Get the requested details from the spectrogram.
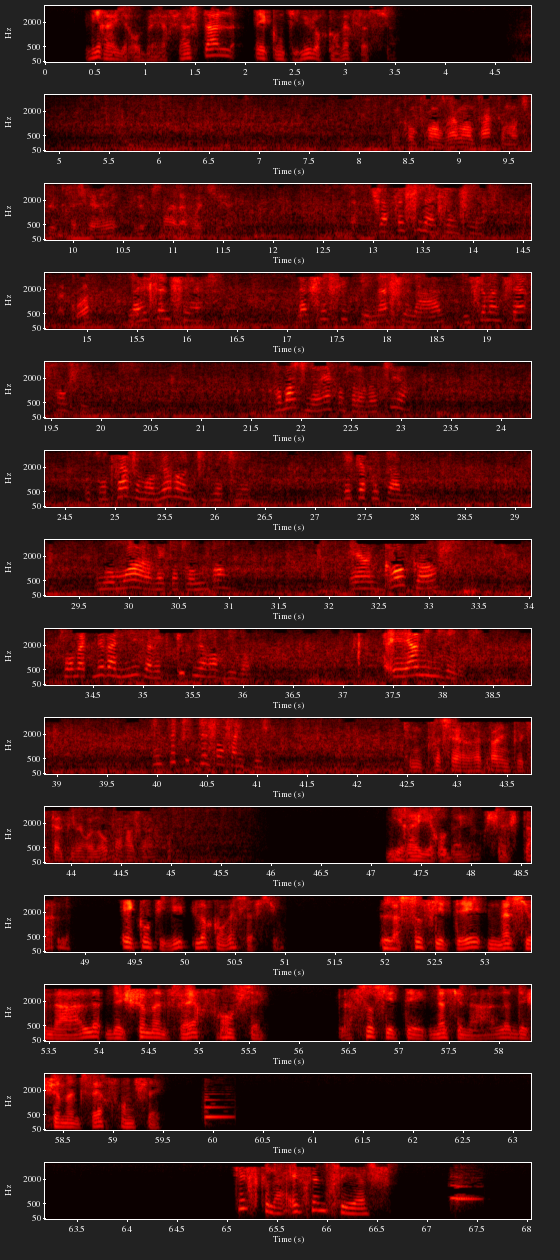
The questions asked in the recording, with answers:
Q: Qu'est-ce que la SNCF?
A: La Société Nationale des Chemins de Fer Français.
